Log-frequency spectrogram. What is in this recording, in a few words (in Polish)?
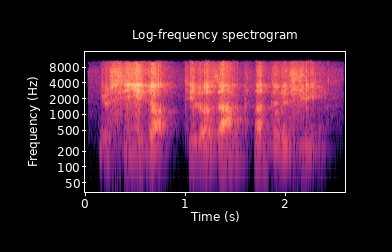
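"tylo", kurpie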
